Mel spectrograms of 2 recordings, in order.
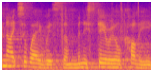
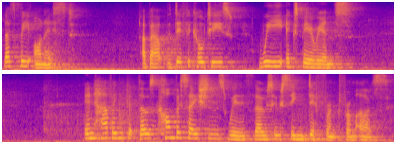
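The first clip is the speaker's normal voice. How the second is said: leading prayer. Acted. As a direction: lead the congregation gently into thanks. Leads congregational prayer.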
